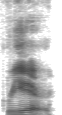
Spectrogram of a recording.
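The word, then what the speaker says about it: Gruyère: So as far as a cheese rating, I'm gonna give it a how's this pronounced? Gruyere, I think is what it is. Gruyere.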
